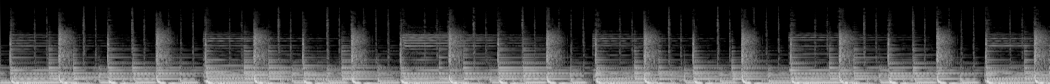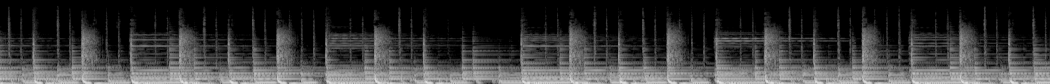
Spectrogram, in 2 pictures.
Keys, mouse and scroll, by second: 0.9 click, 0.9-5.7 typing, 1.3-3.6 drag, 5.0 click, 5.5 click, 6.6-7.8 drag, 9.6-10.8 drag, 10.6 F9, 12.4 click, 13.6 click, 14.0 click, 14.8 click, 17.0 click, 20.6 click.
